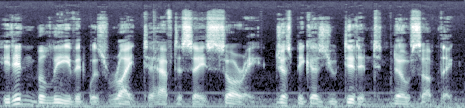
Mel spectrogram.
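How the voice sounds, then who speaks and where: A male actor as a wealthy young man in an audio drama, hurt and tired. His voice is low and measured, and he keeps evading. A noisy car ambience runs clearly underneath. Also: animated. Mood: weary, reflective. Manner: measured, evasive. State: injured, weary. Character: wounded, guarded wealthy young man, weary but composed.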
